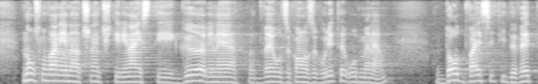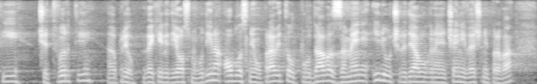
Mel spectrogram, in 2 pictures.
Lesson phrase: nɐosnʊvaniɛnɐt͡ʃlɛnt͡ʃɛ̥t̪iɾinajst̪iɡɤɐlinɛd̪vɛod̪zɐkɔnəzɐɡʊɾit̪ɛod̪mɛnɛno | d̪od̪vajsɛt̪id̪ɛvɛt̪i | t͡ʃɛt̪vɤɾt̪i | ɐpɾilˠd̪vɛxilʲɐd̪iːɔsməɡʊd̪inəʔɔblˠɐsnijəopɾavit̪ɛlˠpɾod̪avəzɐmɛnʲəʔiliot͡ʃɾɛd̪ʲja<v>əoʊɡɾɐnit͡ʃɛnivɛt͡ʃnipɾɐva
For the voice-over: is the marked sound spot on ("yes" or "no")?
yes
